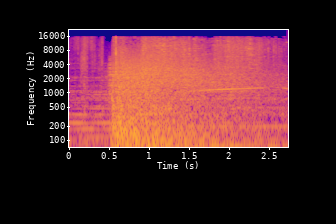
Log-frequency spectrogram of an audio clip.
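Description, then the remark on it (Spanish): After a brief quiet moment, a mail bomb in a padded envelope explodes suddenly and loudly as it is opened at a kitchen table on June 22, 1993, followed by a heavy, rumbling roar with crackling debris that lingers without fading much. “La explosión hirió de gravedad al doctor Epstein.”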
